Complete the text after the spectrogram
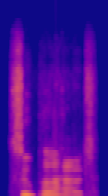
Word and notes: superhet: British English

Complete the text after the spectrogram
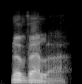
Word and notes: novella: British English

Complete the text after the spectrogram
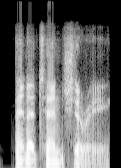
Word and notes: penitentiary: British English

